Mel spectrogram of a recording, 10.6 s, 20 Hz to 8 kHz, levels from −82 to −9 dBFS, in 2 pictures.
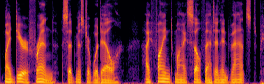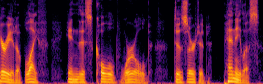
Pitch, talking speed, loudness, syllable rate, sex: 90 Hz, 120 wpm, -20 LUFS, 3.4 syllables/s, male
